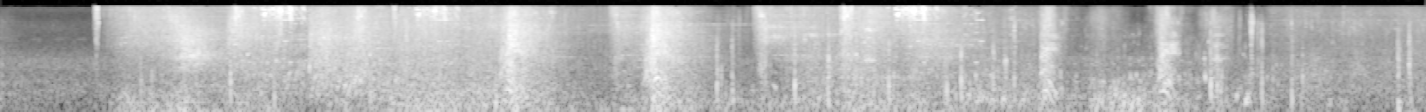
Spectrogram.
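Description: Bursts of magical energy crackle and whoosh loudly.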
